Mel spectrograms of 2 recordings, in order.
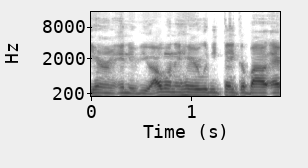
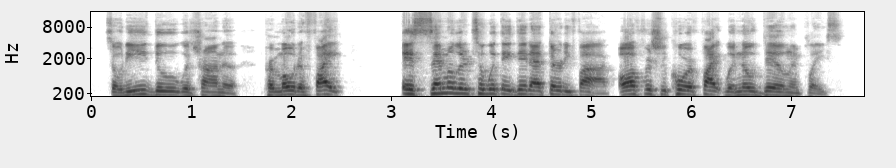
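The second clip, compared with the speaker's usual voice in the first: ordinary talk, nothing marked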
